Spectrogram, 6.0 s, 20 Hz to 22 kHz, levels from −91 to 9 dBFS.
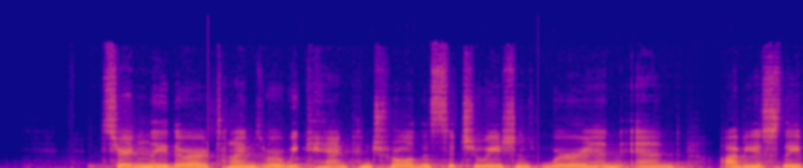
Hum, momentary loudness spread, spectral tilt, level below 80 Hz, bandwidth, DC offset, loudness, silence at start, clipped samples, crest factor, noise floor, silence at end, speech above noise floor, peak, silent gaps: none; 7 LU; -6.5 dB/octave; -52 dBFS; 15.5 kHz; under 0.1%; -20 LUFS; 0.65 s; under 0.1%; 14 dB; -56 dBFS; 0 s; 36 dB; -6 dBFS; none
